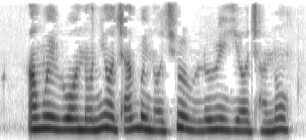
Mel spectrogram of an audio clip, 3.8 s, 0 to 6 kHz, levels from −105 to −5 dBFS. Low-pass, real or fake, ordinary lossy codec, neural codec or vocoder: 5.4 kHz; fake; MP3, 24 kbps; codec, 24 kHz, 1.2 kbps, DualCodec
